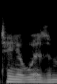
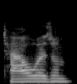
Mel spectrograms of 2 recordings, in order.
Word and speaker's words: Taoism: I mean, because I've always pronounced it Taoism. I think you pronounced it earlier correctly. Taoism, Hmm.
